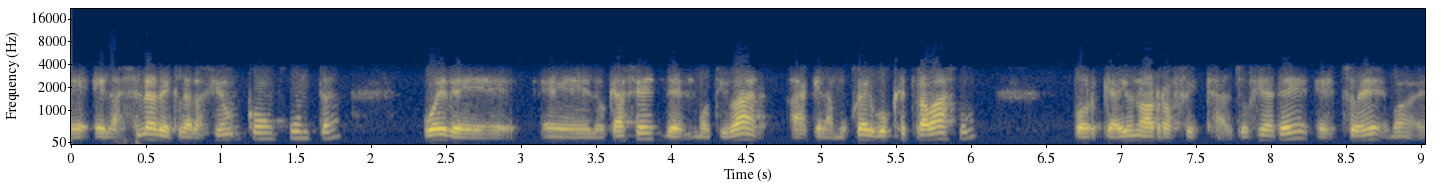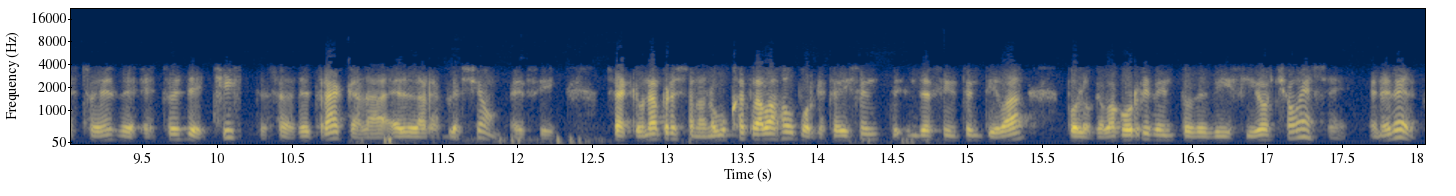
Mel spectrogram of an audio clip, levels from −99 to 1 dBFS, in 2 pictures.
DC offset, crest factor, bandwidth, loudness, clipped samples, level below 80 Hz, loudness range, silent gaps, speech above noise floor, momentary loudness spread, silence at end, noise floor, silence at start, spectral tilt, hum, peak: under 0.1%; 22 dB; 4 kHz; -24 LUFS; under 0.1%; -68 dBFS; 3 LU; none; 30 dB; 12 LU; 0.1 s; -54 dBFS; 0 s; -8 dB/octave; none; -2 dBFS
